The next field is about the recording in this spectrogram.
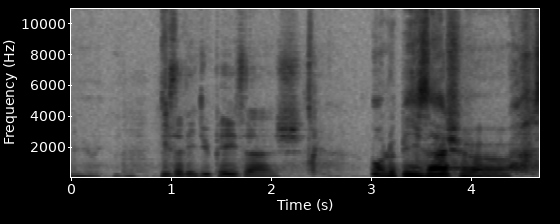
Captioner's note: speaking in French to Abderrahmane; speaking in French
